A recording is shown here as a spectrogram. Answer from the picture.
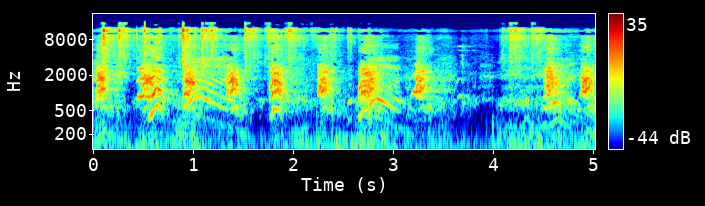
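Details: Kolohe, a challenging male Rottweiler, on his first day of bite work in protection training, barks in quick bursts about twice a second, each bark rising and falling, with a brief pause near the end.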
